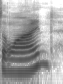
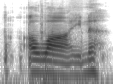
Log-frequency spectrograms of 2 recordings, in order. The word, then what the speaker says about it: align: I'm going to click that left aligned to move it back. So that is called, click down here, that is called center align. You don't pronounce the G, that's silent, okay?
